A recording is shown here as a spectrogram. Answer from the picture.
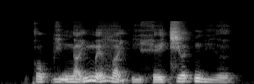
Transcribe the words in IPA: kɔ˨˩p̚ɣḭ˧˨ŋa̰˧˥jmɛ̰˧˥ va̰˧˨jʔi̤˨˩he˨˦ t͡ɕəː˦˥t̚ mi̤˨˩ə̯

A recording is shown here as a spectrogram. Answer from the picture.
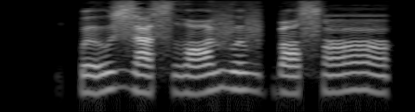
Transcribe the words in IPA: k͡pə˨˥ʊ̯za˨sðˤe˨˥və˧˥˧v ɓə˨˥sˤɑ̃˧˥˧

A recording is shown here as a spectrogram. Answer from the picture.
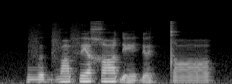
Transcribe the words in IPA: və˨bvɑ˦fe˥ χɑ˥ɗe˩ɗə˨ tːɑ˩

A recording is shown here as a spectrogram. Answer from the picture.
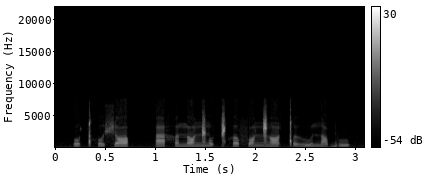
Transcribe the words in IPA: oǃʰoʃɒ | ahʌnɒ ŋ͡ǁoǁʰʌfɒŋ͡ǁɑ ǃɵɣu nɑbu

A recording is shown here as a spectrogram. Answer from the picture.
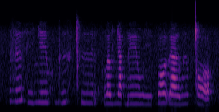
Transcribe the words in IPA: zɘhe̤ʎeːxʷ ɡʱɨxǀʰɨːr kʷʼaʊ̯ʎaɡ͡bẽːwe̤ ɓɔraə̯ wɨʊ̯ǀɔ

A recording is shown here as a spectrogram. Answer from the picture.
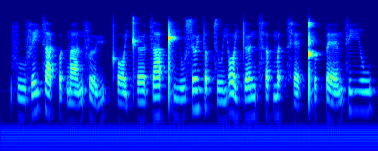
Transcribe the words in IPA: fuː˨fe˥j t͡saː˧k̚pɐ˨k̚maː˨˥nfɵ˨˥ɥ | kʰɔː˨˩jkʰœː˨ t͡saː˧p̚kʰiː˨˧wsɵ˥ɥ t̪ɐ˨p̚suː˨˥j ɔː˨j t̪œː˥nt͡sʰɐ˥p̚mɐ˥t̚t͡sʰɛː˨t̚ kʰʊ˧k̚pɛː˨˥m t͡siː˥w

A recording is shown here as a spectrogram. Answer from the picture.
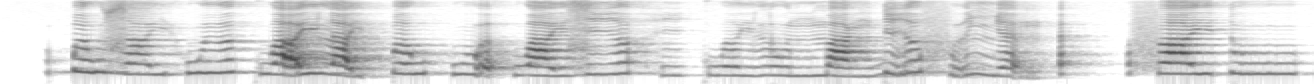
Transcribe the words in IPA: ɓə˧wza̤˨˩jhwɨ˨˦ə̯ kwa̰˧˥jla̰˧˨j ɓə˧w hwṵ˧˨ə̯hwa˧˩jzi˨˦ə̯ hi̤˨˩ kwə̤˨˩j lu˧˩nma˧˩ŋɗḭ˧˥ə̯ fɨ̰˧˥ɲɛ̰˧˨mʔ | fa˧jɗu˧

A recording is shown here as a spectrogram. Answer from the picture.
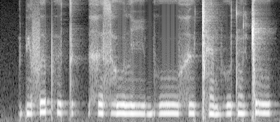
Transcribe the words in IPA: pʲɐfɘpʰɨt | xɘsɦu liːbʱuː xɨǀʰɛ̃bʱutũ ǀu

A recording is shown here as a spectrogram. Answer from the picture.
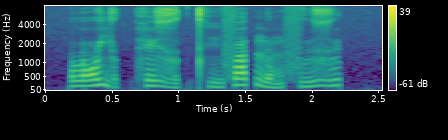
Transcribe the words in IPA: lɔ˧˥jə˨˩k̚he˧ ɣə˨˩k̚t̪ʰi˨˩˦ fa˦˥t̚nə˨˩˦m fɨ˧˥ ɣɨ˦˥t̚

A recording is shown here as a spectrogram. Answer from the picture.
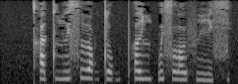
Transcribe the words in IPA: kʰatʎʉsʲ ðˤoɡtoɡ pʰɐʎ ʔusʲlˠʉfisʲ

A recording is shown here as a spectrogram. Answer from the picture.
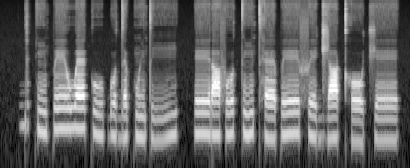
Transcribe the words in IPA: ɡɪ˦kĩ˨peː˦ wɛ˦ku˨ ɓʊ˨dɛ˨kʷĩ˨tiː˨˦ | eː˨ɾa˨fʊ˨˦ tĩ˨˦tʰɛ˨peː˦ fe˨d͡ʒa˨ kʰo˨ t͡ʃeː˦

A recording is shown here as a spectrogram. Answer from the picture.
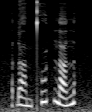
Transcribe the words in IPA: ɗa̤˨˩mt̪ʰu˦˥t̚na˨˦n

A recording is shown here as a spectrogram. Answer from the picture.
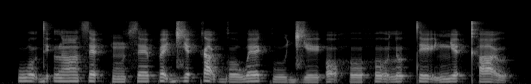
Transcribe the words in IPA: wo̰˦˨dɪ˦ʔlã˦ sʰɛ˦ʔpũ˨sʰɛ˦ pɛ̰˦˨d͡ʑɛ˦ʔka̰˦˨ʊ̯ ɡo˨wɛ˦ ku˨d͡ʑe˨ɪ̯ʔɔ̰˦˨ho˨ ho̰˦˨lʊ˦ʔtḛ˦˨ɪ̯ ɲɛ˦ʔkʰa̰˦˨ʊ̯

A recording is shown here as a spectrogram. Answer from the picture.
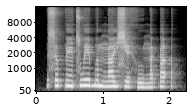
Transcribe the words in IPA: sə˦ pẽ˧t͡swe˦ bə˥˧mŋa˦jɕe˧ hu˨˩ŋa˦k̚ a˦ʔ

